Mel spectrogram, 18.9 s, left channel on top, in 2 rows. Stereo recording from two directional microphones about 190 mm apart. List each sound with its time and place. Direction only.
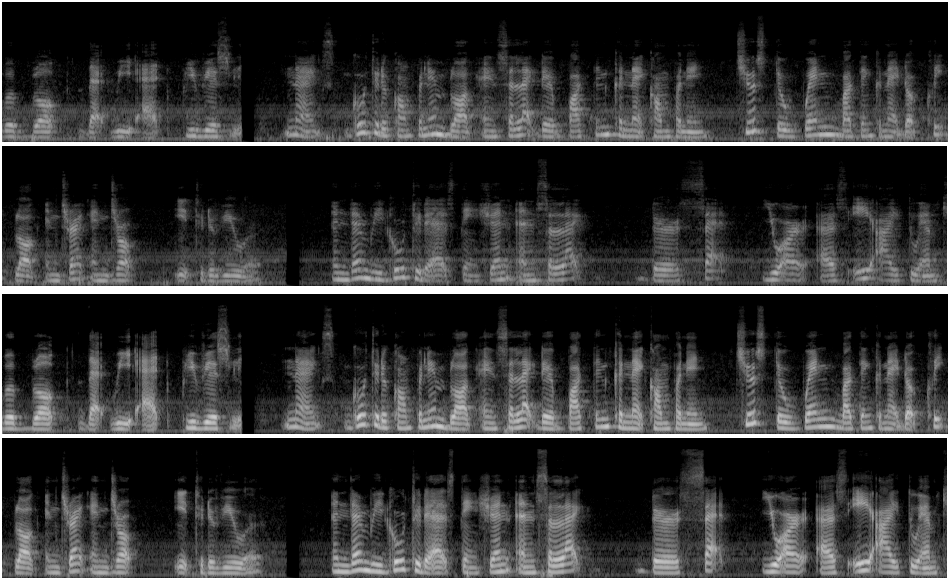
0.0 s a woman's voice: 40° right (ahead or behind)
